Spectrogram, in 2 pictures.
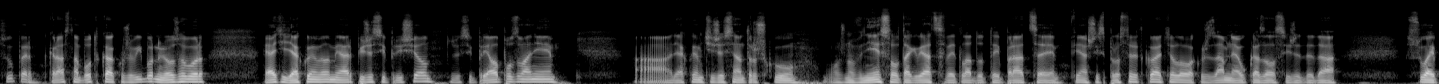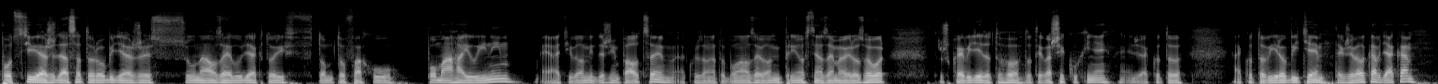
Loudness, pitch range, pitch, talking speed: -22 LUFS, 90-105 Hz, 95 Hz, 200 wpm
